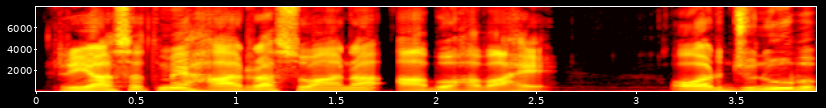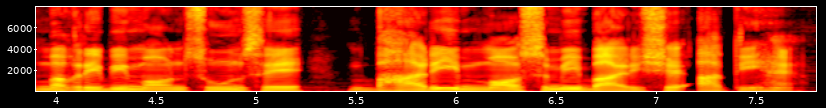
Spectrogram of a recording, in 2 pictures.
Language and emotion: Urdu, neutral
